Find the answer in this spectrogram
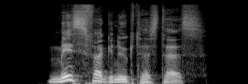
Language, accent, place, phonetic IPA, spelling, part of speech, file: German, Germany, Berlin, [ˈmɪsfɛɐ̯ˌɡnyːktəstəs], missvergnügtestes, adjective, De-missvergnügtestes.ogg
- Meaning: strong/mixed nominative/accusative neuter singular superlative degree of missvergnügt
